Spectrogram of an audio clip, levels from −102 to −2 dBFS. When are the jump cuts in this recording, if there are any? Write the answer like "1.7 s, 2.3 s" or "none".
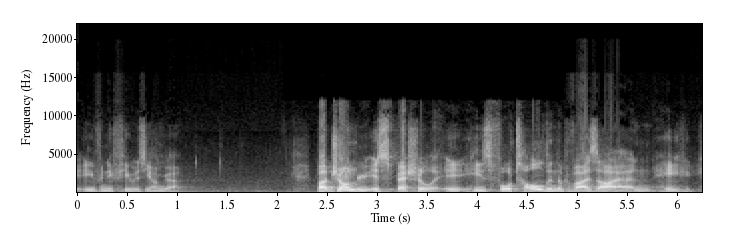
2.3 s, 2.8 s, 4.9 s

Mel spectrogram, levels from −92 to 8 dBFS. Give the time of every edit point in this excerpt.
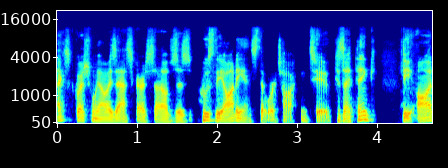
none

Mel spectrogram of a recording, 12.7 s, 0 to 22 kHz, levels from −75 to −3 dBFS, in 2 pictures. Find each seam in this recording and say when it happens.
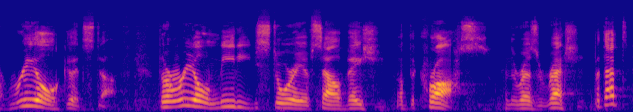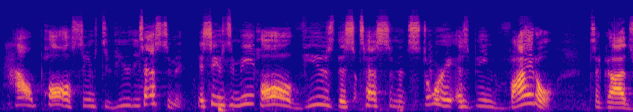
2.5 s, 3.9 s, 4.9 s, 5.9 s, 6.3 s, 7.7 s, 8.2 s, 8.8 s, 9.9 s

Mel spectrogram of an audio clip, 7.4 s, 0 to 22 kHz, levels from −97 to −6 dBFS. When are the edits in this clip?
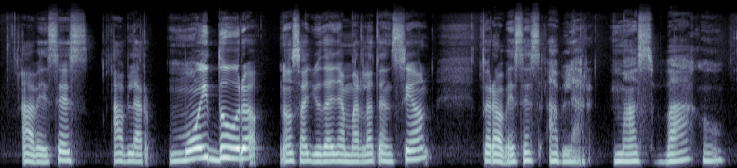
none

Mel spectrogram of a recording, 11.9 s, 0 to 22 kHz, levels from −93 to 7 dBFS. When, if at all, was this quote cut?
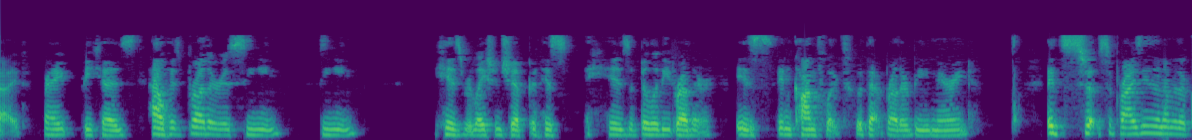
1.4 s, 3.2 s, 6.7 s, 7.2 s, 10.4 s

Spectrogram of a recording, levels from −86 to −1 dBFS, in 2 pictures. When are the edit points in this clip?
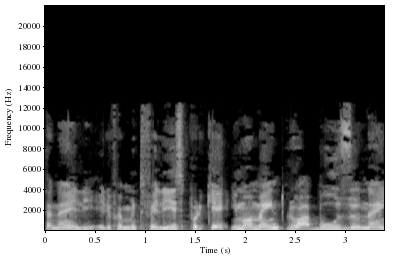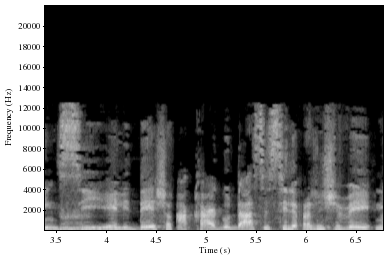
2.4 s, 4.7 s

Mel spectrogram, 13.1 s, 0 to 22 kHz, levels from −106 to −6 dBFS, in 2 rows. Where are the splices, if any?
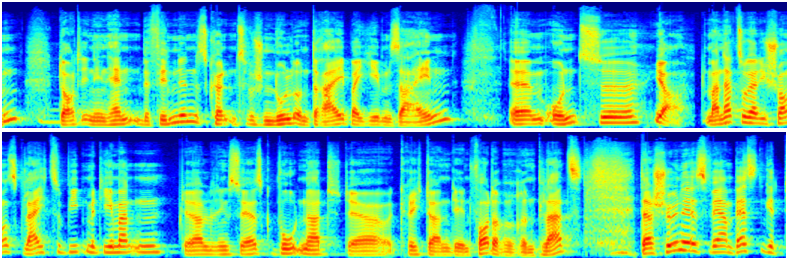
5.8 s

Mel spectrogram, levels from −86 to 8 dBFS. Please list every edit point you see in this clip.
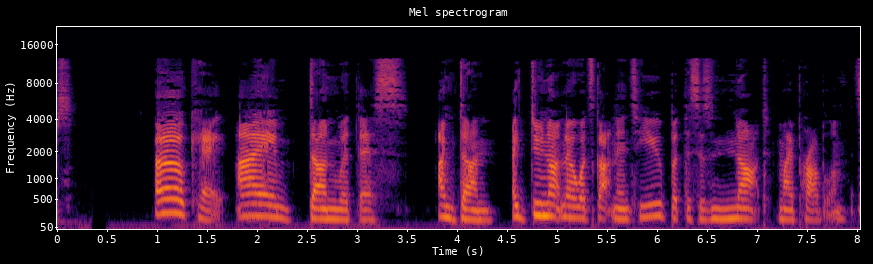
3.6 s, 4.5 s

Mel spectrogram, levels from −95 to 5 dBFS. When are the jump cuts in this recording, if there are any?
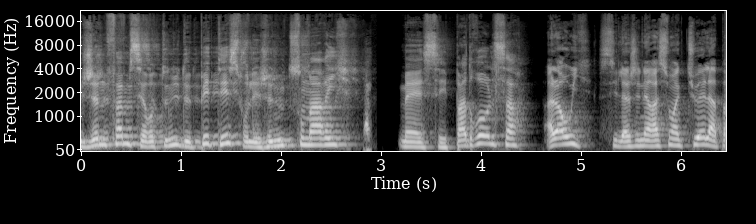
none

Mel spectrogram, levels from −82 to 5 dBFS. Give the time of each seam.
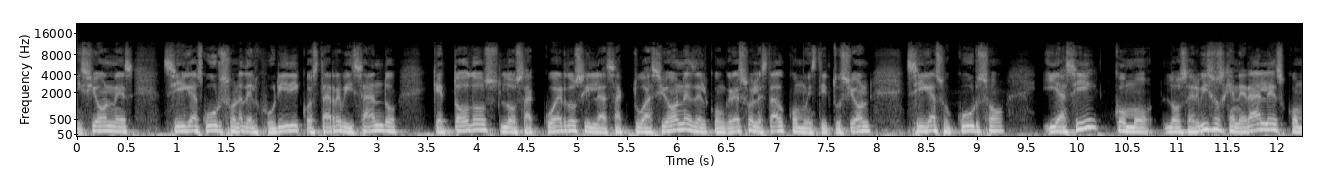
1.2 s, 1.6 s

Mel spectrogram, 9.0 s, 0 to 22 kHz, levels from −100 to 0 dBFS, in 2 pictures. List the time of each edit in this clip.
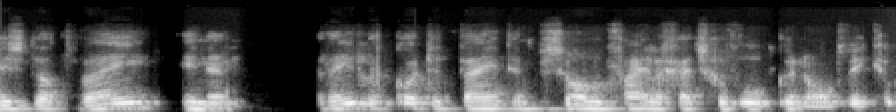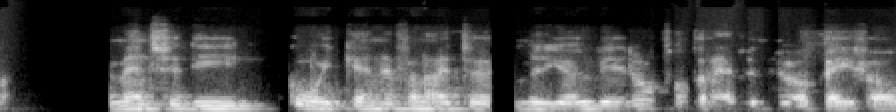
none

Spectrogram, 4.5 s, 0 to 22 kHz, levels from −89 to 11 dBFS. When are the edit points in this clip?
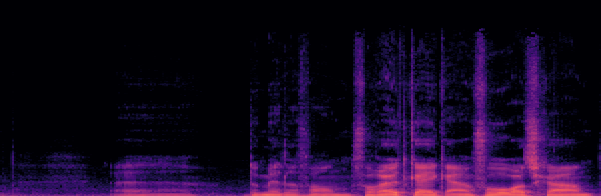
1.6 s

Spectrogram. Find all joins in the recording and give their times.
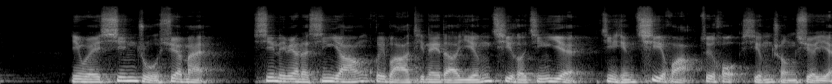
none

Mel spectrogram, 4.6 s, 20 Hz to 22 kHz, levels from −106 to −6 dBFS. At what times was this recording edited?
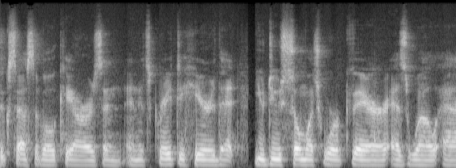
2.5 s

